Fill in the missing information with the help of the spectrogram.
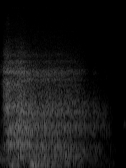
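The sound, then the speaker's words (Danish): A single slow, audible, breathy exhale during a guided breathing exercise, starting strong and gradually fading out over about a second and a half, with no talking. “Og pust ud og mærk din krop.”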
